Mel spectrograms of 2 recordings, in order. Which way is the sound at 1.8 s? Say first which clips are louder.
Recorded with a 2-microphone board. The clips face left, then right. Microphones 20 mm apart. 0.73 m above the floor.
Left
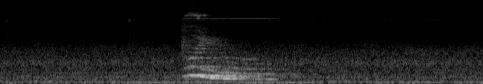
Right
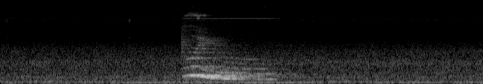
Right 1 dB; 40° right (ahead or behind).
